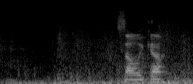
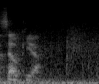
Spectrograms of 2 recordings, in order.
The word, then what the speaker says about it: Celica: Celica? Celica, not Selkia.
